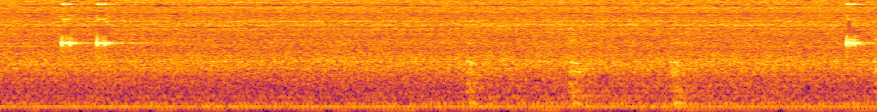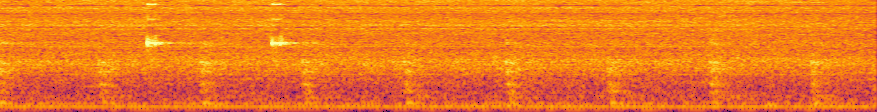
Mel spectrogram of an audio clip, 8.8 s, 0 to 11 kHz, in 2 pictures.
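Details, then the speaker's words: Older Haas VF1 CNC mill with gearbox issue, M41 commanded in MDI; steady low hum, faint clicks about twice a second and beeps as spindle gearbox hunts for low gear, never engages, then alarms out. "Now it's trying to find low gear and it's just not going to find it. It's going to alarm out."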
